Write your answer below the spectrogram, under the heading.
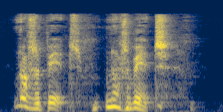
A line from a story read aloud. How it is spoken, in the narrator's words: he answered hastily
